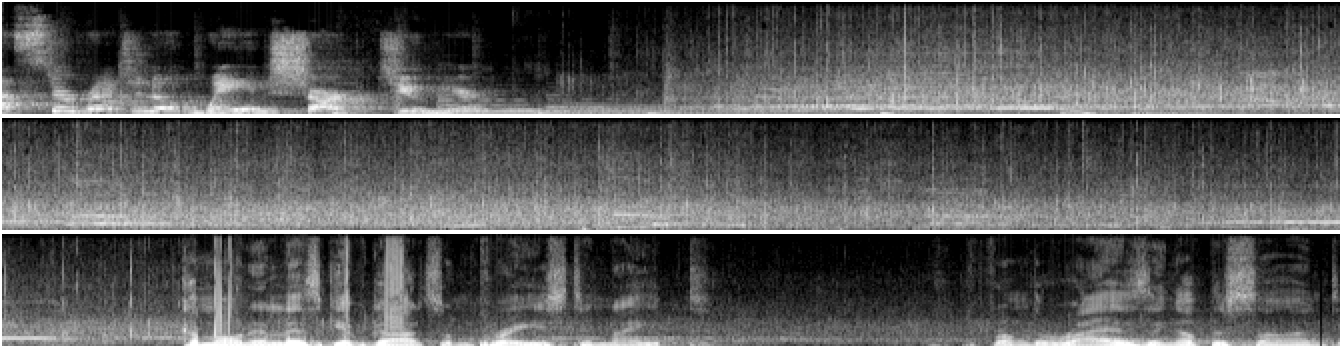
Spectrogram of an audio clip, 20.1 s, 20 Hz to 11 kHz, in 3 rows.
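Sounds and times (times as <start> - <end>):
crowd applauding and cheering: 2.7 - 20.0
scattered shouts: 6.2 - 7.7.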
